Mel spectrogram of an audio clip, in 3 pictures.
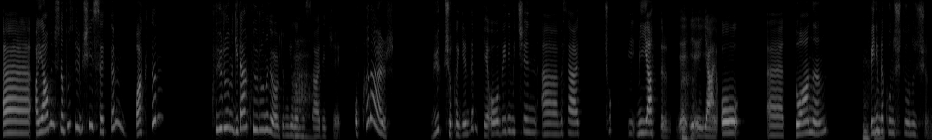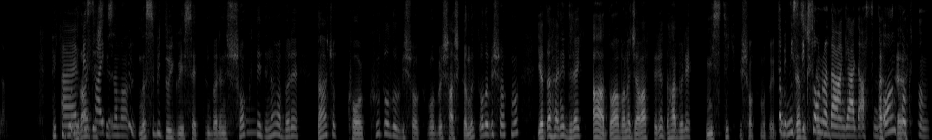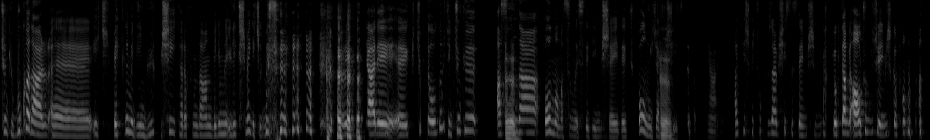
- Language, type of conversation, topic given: Turkish, podcast, Doğayla ilgili en unutulmaz anını anlatır mısın?
- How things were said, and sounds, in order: surprised: "Ha!"; other background noise; laugh; unintelligible speech; unintelligible speech; chuckle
